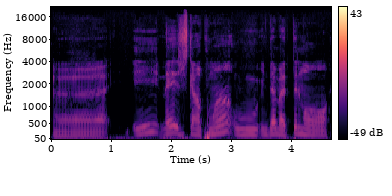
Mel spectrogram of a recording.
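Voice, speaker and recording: A man's voice: fairly high pitch, lively intonation, takes it slowly, darkish tone, clear, resonant tone. Young man telling a story with fillers. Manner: hesitant, lots of fillers and self-mocking asides. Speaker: podcast guest. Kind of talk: casual storytelling chat.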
